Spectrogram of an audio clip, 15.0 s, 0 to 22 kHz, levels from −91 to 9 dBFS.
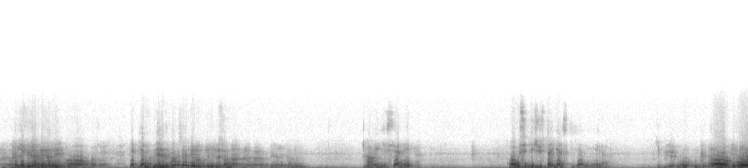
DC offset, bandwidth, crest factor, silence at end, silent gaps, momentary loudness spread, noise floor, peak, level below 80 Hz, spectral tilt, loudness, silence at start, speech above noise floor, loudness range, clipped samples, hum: under 0.1%; 7.8 kHz; 18 dB; 0 s; none; 18 LU; -43 dBFS; -4 dBFS; -42 dBFS; -9.5 dB/octave; -22 LUFS; 0 s; 22 dB; 9 LU; under 0.1%; none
